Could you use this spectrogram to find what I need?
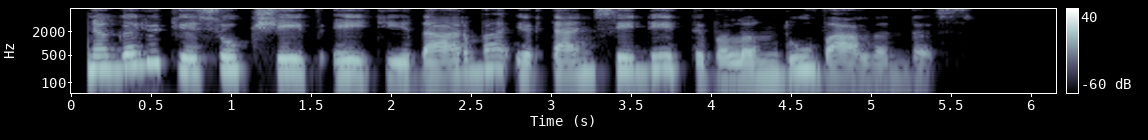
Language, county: Lithuanian, Kaunas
